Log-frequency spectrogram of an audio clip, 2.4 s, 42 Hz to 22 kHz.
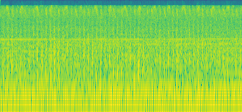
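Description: A GotFriends Mini-500 helicopter in a flight simulator spools up for takeoff, its steady rotor and engine drone filling the scene with a dense, continuous roar and no talk.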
